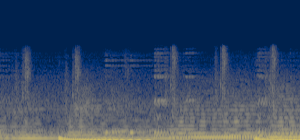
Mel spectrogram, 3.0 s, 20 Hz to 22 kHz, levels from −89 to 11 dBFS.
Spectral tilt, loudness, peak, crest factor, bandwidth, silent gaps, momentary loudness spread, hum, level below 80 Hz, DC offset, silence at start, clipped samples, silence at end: -11 dB/octave; -22 LUFS; -2 dBFS; 12 dB; 4.5 kHz; none; 7 LU; none; -18 dBFS; under 0.1%; 0 s; under 0.1%; 0 s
